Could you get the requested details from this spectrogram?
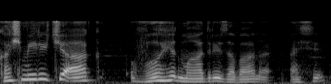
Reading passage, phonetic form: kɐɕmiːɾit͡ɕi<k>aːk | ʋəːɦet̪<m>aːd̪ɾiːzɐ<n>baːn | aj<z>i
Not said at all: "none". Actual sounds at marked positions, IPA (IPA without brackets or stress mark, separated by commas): none, m, none, s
